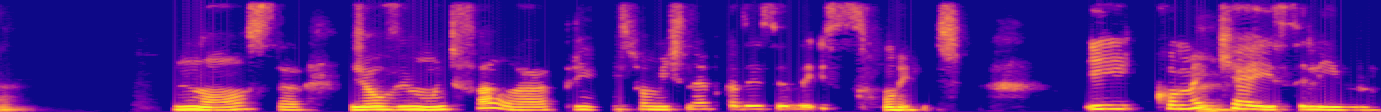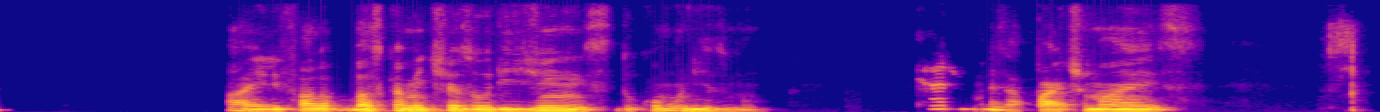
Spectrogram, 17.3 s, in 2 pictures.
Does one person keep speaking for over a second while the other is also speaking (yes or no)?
no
